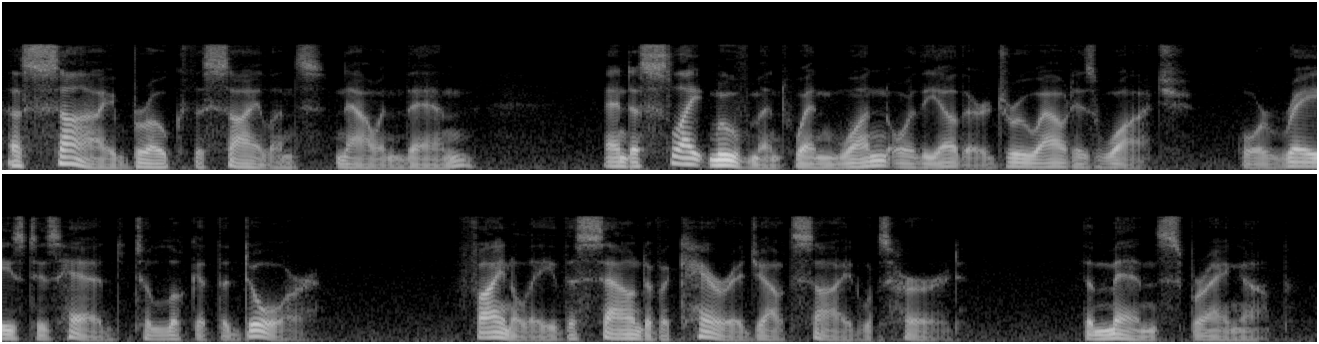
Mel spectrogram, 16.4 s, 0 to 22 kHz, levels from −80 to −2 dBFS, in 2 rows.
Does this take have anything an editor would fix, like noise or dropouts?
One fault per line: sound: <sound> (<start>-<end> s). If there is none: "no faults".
sound: dropout (13.6-13.7 s)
